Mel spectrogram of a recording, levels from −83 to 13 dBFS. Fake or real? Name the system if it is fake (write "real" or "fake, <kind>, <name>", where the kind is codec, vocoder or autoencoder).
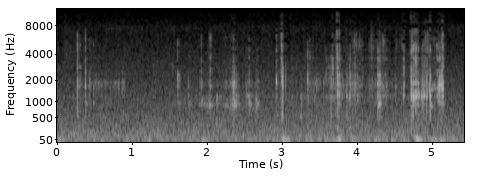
real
